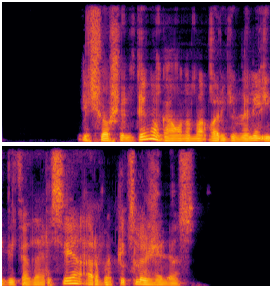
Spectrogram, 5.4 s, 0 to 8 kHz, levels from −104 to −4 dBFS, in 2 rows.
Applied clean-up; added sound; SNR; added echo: neural mask model Resemble Enhance denoiser.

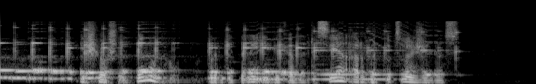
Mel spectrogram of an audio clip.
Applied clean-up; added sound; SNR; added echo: neural mask model RNNoise.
